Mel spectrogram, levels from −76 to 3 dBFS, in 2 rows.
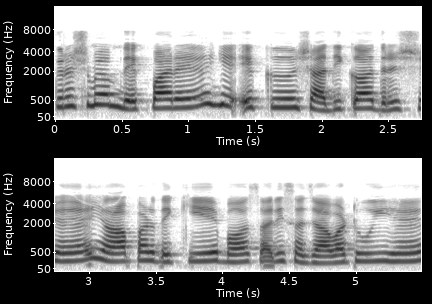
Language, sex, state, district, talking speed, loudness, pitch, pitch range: Hindi, female, Uttarakhand, Tehri Garhwal, 230 wpm, -17 LUFS, 240 Hz, 230-275 Hz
